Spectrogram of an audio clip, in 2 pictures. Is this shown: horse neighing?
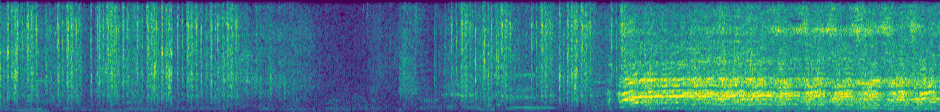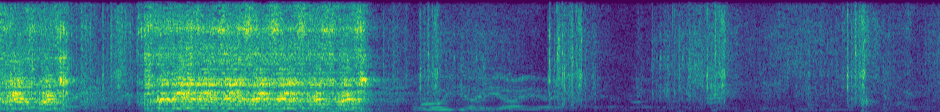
yes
